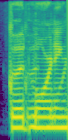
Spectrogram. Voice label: "good morning" female; computers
